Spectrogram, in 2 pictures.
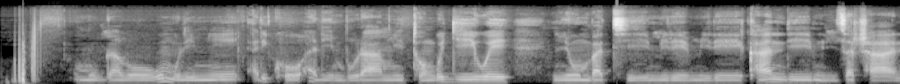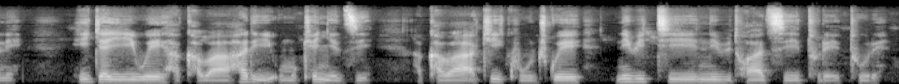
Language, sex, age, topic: Rundi, male, 18-24, agriculture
